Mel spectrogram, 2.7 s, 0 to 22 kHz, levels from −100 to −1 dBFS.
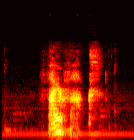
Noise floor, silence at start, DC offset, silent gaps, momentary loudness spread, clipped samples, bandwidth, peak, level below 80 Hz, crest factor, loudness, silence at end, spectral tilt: -62 dBFS; 0.95 s; under 0.1%; none; 12 LU; under 0.1%; 6.4 kHz; -2 dBFS; -70 dBFS; 22 dB; -21 LUFS; 0.75 s; -7.5 dB/octave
